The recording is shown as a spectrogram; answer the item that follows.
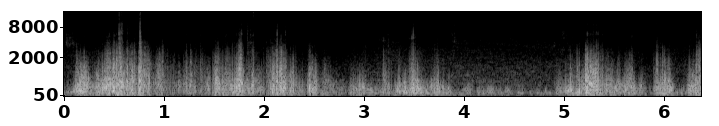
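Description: Wind buffeting the phone's microphone in uneven gusts.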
